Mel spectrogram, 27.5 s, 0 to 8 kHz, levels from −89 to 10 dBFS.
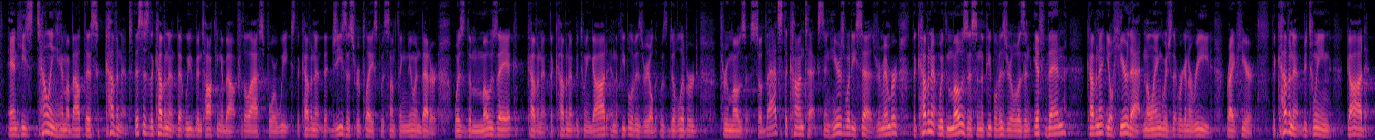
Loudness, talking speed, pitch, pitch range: -27 LUFS, 195 wpm, 120 Hz, 110-135 Hz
